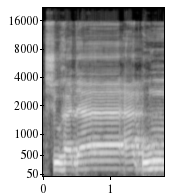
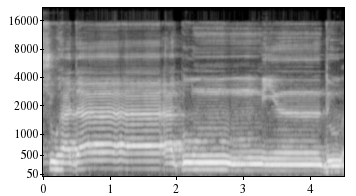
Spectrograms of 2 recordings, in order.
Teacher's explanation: ada mim sukun bertemu mim, ya, ini ada idgham misli, juga ada gunnah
